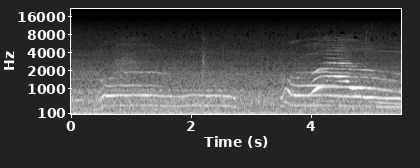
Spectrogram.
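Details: Domestic cats fighting: long drawn-out wailing yowls with steady harmonic bands, a first howl held about two seconds, then a second rising, strained yowl that swells louder near the end, over low background hum.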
